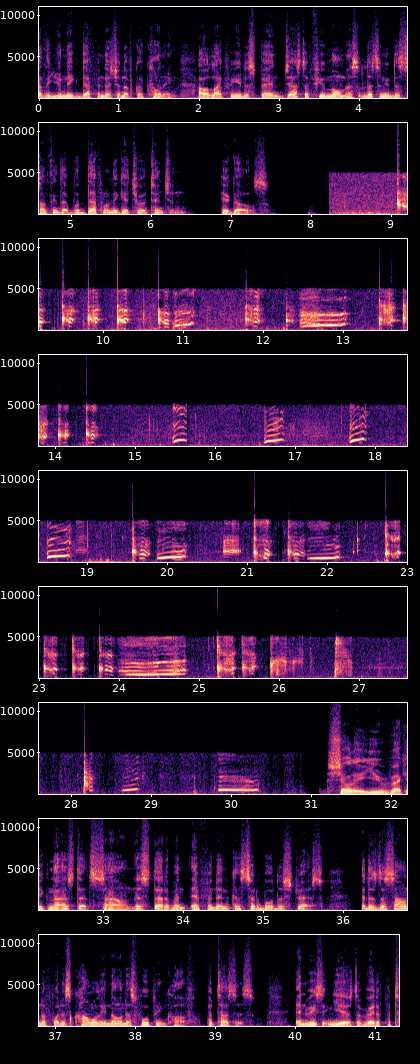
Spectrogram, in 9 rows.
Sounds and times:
Cough: 9.1 - 11.1, 11.8 - 12.6, 13.4 - 14.6, 19.6 - 19.9, 20.7 - 21.9, 22.7 - 24.1, 24.8 - 27.0.

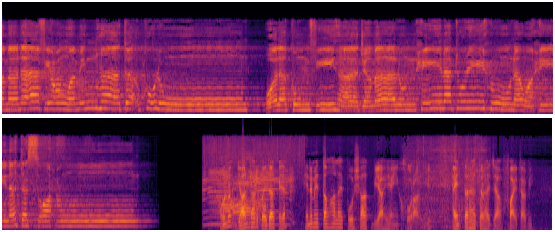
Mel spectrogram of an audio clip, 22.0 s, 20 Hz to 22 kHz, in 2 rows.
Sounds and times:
Moo: 15.0 - 17.0.

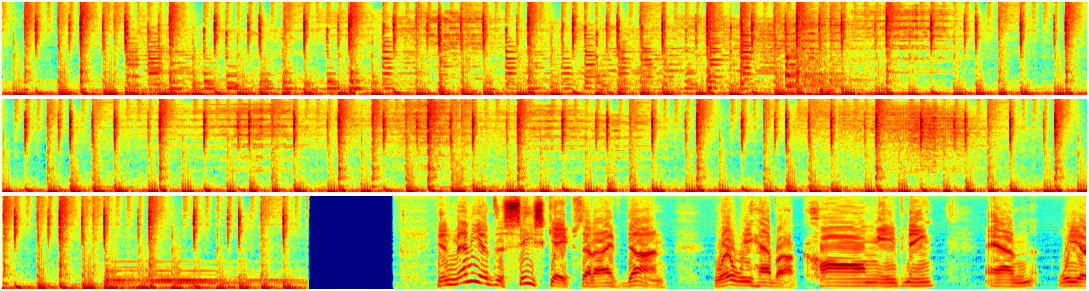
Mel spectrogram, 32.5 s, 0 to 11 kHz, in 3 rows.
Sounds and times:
Music: 0.0 - 24.8
Speech: 26.0 - 32.5.

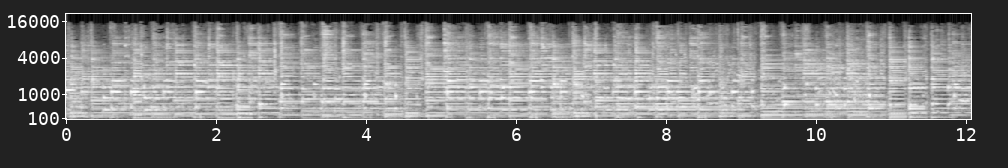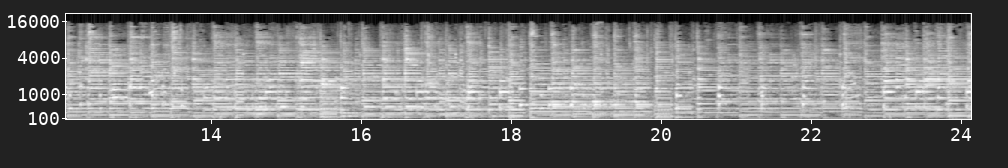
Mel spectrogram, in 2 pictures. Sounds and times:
Acoustic guitar: 0.0 - 24.1
Strum: 0.0 - 24.1.

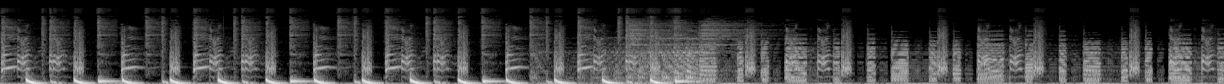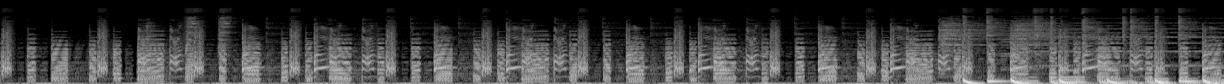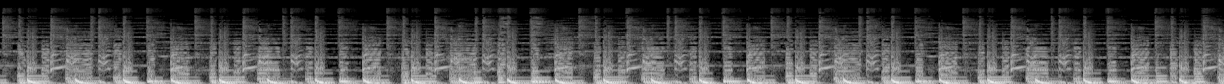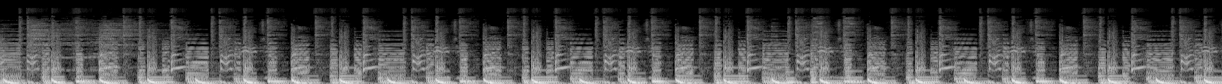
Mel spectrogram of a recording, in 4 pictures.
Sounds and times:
Music: 0.0 - 48.9.

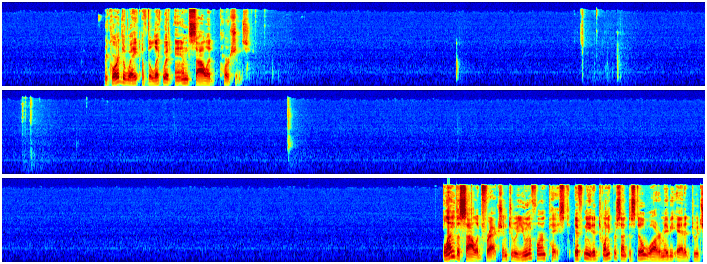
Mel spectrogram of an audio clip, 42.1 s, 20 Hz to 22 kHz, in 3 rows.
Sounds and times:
Speech: 2.1 - 5.0, 37.0 - 42.1.

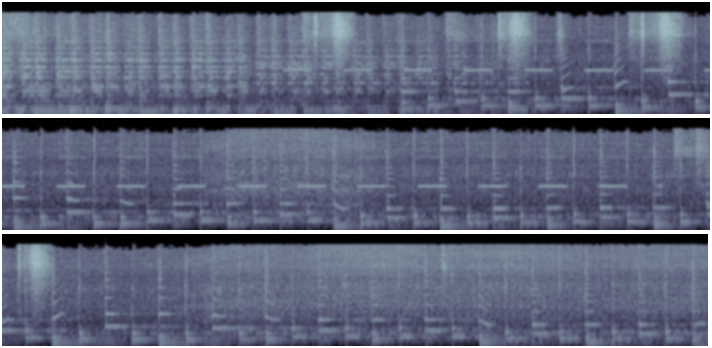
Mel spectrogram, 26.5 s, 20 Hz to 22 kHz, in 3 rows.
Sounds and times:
Music: 0.0 - 26.5
Reversing beeps: 3.3 - 18.5.

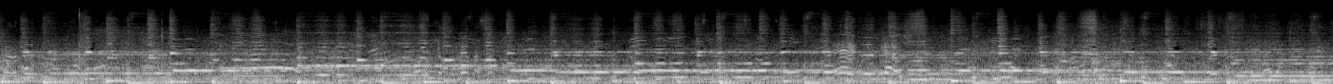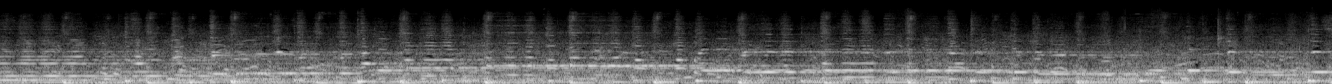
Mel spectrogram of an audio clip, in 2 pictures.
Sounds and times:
Music: 0.0 - 26.6.

